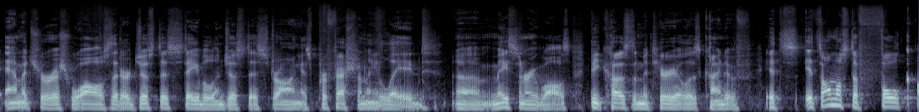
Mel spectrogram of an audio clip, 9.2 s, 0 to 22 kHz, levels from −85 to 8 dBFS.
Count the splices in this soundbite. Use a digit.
2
